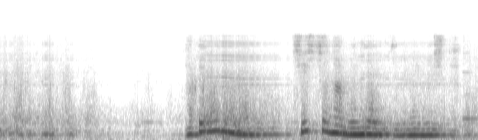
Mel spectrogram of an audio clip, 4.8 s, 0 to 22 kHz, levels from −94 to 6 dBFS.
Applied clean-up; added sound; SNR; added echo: neural separator model SepFormer DNS4.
